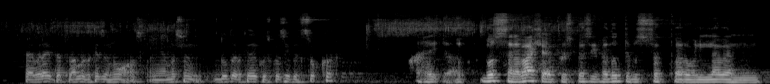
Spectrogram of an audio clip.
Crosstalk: none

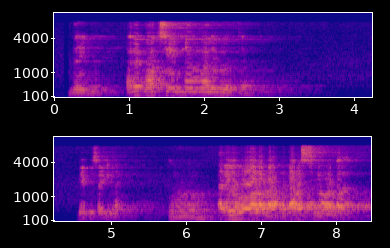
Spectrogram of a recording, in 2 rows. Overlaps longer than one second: none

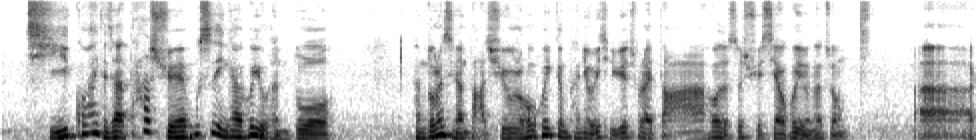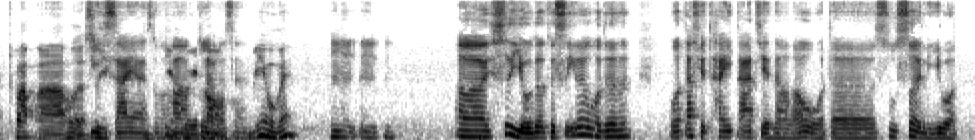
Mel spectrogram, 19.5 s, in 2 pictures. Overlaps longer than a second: present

